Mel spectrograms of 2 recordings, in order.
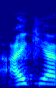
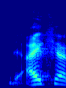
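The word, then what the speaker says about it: IKEA: 요 들어보셨어요 이렇게 0 미국에서는 아이키아 라고 합니다 이렇게 야 아 발음이 달라요 아이키아 라고 했는데 거의 가구 제 파는거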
